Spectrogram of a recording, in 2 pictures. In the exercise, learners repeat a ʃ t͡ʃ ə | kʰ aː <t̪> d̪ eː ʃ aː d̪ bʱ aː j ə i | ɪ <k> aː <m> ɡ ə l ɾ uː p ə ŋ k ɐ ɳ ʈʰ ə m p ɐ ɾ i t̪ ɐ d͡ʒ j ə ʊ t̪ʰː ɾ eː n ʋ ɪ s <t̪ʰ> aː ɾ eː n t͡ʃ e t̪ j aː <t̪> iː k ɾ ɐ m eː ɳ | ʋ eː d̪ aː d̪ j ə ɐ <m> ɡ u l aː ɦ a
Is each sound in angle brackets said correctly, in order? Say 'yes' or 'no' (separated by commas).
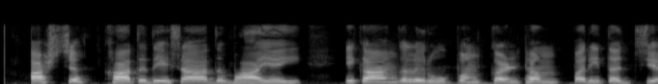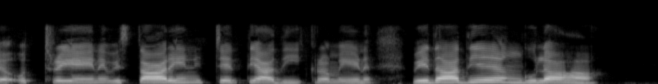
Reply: yes, yes, no, no, no, no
